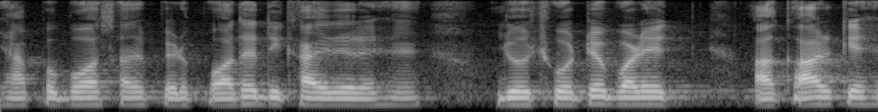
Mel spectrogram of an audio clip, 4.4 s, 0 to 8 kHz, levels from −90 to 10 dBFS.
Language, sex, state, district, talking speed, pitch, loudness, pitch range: Hindi, male, Jharkhand, Garhwa, 220 wpm, 135 Hz, -20 LUFS, 130-140 Hz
